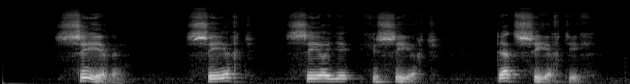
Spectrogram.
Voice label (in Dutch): "sieren", Limburgs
